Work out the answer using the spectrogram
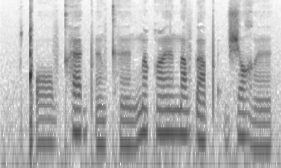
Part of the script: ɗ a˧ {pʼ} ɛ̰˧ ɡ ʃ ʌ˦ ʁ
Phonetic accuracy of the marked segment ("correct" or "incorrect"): correct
